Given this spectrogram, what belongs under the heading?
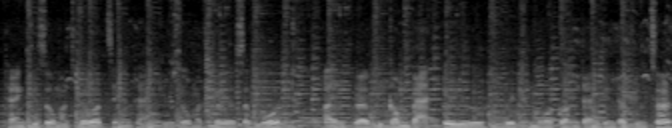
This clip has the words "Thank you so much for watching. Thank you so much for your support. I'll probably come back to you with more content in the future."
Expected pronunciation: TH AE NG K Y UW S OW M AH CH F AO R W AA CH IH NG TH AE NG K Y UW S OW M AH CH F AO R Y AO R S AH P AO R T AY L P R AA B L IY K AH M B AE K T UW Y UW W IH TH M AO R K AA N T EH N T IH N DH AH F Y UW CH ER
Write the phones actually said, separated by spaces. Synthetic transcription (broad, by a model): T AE NG K Y UW S OW M AH CH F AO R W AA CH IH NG T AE NG K Y UW S OW M AH CH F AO R Y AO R S AH P AO R T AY N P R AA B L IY K AH M B AE K T UW Y UW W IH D M AO R K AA N T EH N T IH N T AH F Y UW CH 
